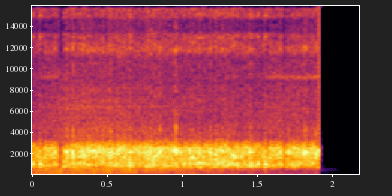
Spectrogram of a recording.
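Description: A steady, radio-like static hiss with faint steady low tones underneath, cutting off suddenly just before the end.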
